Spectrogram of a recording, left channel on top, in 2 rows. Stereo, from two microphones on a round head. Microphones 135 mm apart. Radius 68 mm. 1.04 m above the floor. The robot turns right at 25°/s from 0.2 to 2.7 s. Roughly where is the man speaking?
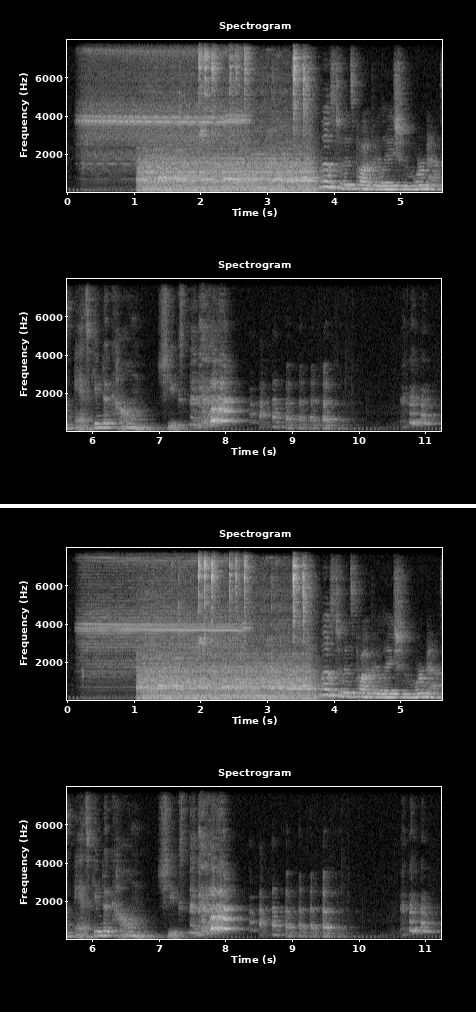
Centre.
